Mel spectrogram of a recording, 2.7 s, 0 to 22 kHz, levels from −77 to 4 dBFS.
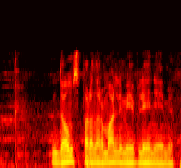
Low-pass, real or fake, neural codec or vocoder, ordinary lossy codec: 7.2 kHz; real; none; MP3, 48 kbps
